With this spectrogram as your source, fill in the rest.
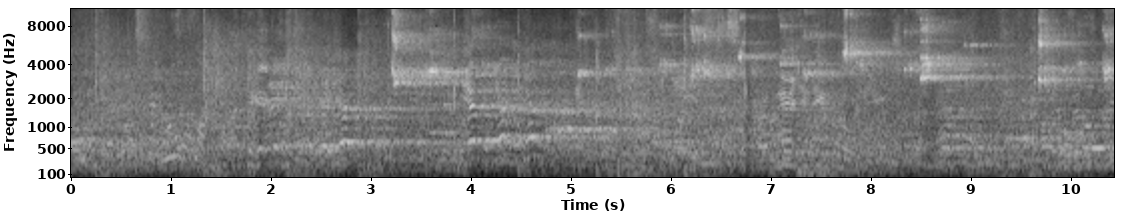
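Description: Sneakers squeak sharply on a floor in a large echoing hall.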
